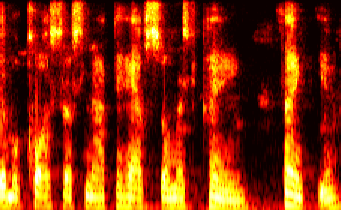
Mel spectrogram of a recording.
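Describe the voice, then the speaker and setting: An American accent comes through. The speed is moderate. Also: woman. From Charlottesville, Virginia (US South). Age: 80s+. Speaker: public commenter. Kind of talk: public comment testimony.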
